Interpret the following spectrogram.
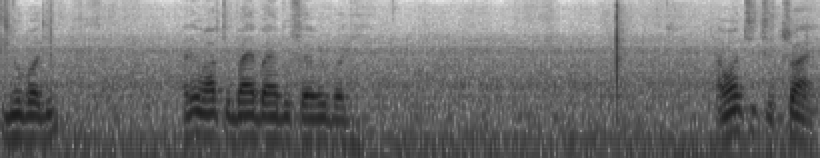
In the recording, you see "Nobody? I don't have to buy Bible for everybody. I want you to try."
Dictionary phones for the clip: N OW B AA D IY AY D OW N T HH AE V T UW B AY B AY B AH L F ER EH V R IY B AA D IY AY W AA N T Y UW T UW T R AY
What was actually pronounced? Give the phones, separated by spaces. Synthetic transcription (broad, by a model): N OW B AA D IY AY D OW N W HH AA F T UW B AY B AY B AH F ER EH V R IY B AA D IY AY W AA N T Y UW T UW T R AY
